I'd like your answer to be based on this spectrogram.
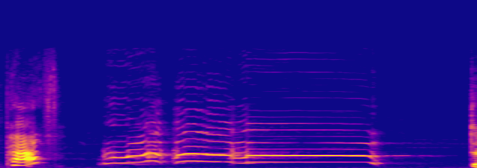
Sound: rooster call

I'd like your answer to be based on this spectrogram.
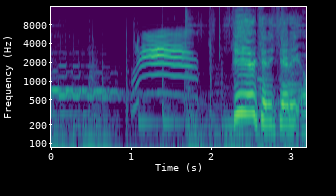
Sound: cat meows

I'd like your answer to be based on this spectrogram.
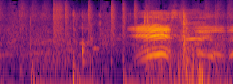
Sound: Ralph Hasenhüttl, shouting

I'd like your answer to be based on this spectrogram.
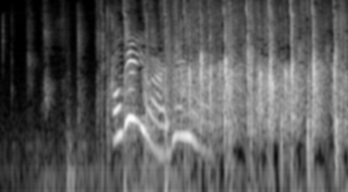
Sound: audience applauds

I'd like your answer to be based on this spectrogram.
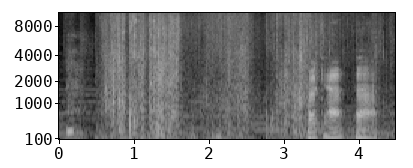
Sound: bubble wrap tearing

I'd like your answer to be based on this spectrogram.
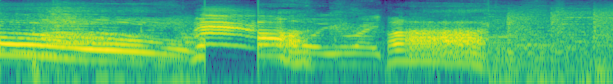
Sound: crow caws

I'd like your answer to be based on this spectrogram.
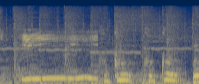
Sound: squealing

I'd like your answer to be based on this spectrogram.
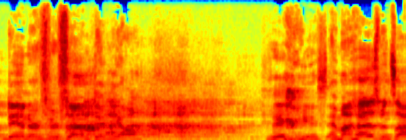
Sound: audience laughing

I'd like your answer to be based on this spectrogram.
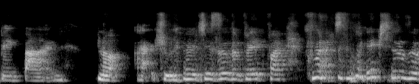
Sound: laughs

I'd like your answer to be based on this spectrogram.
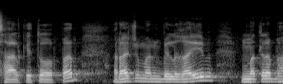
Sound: Arabic

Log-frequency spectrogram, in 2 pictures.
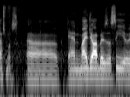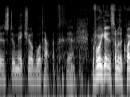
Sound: chuckles

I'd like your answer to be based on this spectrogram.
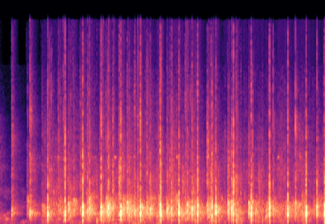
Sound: clapping loudly

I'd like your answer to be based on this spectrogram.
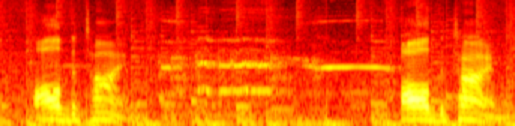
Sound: rooster crowing

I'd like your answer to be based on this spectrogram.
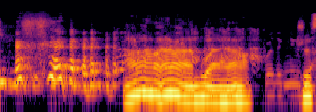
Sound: laughs

